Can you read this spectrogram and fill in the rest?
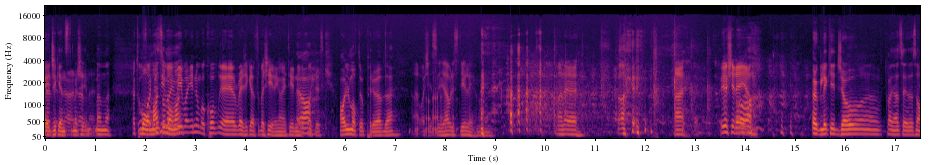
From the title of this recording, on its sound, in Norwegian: Live fra Kopervik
